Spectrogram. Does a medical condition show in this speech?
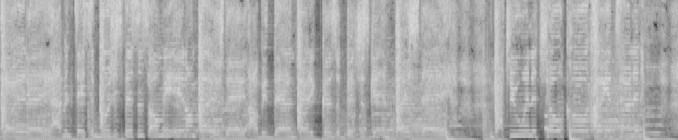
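No.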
